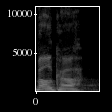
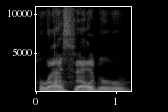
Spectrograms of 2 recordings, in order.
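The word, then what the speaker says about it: Hraesvelgr: Raalgar. I wouldn't have not pronounced that name right guys. I would have said Haras Valer.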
